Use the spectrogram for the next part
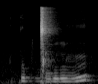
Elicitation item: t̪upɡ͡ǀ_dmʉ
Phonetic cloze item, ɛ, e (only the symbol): ɛ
